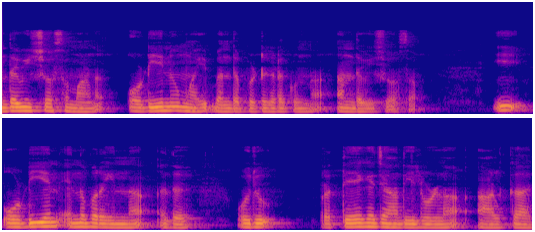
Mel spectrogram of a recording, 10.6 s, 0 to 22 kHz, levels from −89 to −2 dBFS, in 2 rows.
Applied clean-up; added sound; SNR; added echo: none; none; none; none.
